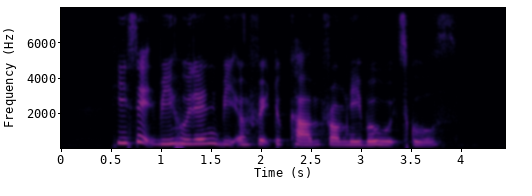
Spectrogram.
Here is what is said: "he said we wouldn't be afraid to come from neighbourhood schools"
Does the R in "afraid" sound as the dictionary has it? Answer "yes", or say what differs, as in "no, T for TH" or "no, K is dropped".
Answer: no, R is dropped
